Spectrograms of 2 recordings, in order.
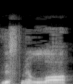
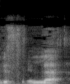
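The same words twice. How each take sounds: First: The L sound is heavy and thick. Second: The L sound is light and thin. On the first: The speaker calls it wrong. "It cannot be a, you know, thick lam like Bismillah" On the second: The speaker calls it right. "You have to say Bismillah with this uh, thin lam"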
